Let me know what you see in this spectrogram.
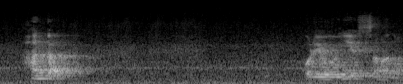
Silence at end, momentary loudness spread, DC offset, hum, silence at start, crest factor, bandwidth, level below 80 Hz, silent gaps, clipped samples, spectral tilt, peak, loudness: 0 s; 19 LU; under 0.1%; none; 0 s; 22 dB; 16.5 kHz; -48 dBFS; none; under 0.1%; -4 dB/octave; -6 dBFS; -25 LUFS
